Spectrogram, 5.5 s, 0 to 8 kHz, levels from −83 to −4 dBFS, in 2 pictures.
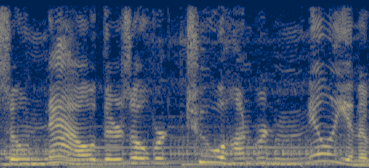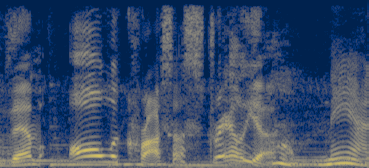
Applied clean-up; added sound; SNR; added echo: none; Electric guitar; 18 dB; none.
